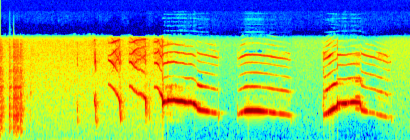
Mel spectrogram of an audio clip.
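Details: Seven-week-old Labrador Retriever puppy howling during play: a few brief squeaky yelps, then drawn-out tonal howls that rise slightly and fall, three long notes with gaps of silence between them.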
